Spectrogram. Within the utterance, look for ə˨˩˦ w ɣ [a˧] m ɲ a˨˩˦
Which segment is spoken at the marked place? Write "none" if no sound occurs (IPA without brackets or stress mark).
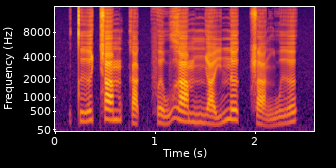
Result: a˧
